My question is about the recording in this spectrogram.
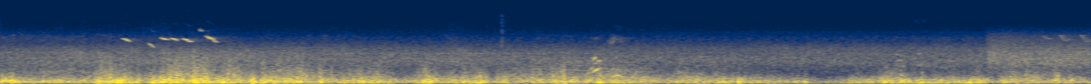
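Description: Wind buffeting and rumbling on an outdoor microphone, steady throughout, with a bird chirping a few times about two seconds in.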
